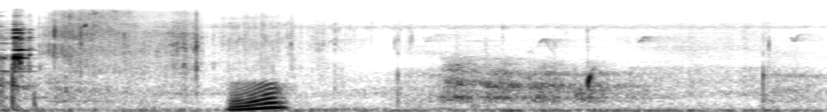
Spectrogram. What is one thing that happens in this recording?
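Dry leaves and soil rustle under a hand.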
